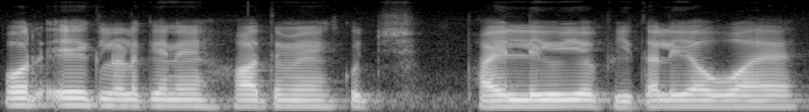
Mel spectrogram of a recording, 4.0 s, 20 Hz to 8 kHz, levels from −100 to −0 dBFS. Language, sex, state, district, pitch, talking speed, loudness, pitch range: Hindi, male, Uttar Pradesh, Shamli, 120 Hz, 220 wpm, -17 LUFS, 120-125 Hz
